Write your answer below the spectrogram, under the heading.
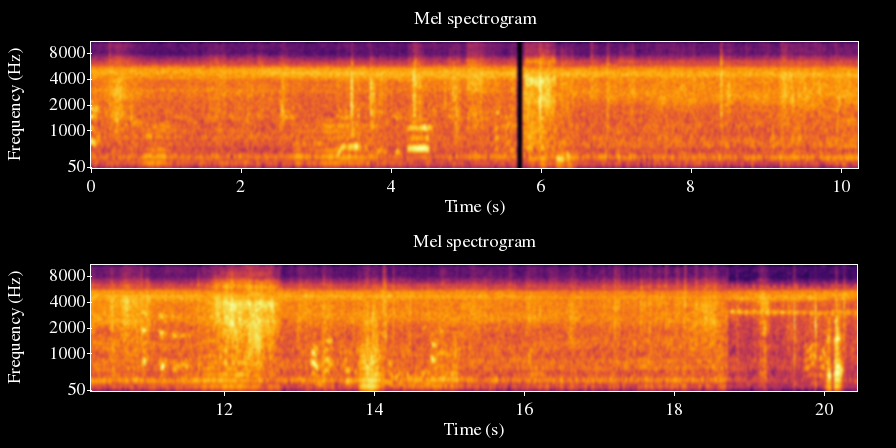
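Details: Swarm of honey bees disturbed during traditional hive harvesting in Nagaland, India: a loud, continuous many-toned drone with swelling passes of bees flying near, a sharp knock partway through, and brief human sounds.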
